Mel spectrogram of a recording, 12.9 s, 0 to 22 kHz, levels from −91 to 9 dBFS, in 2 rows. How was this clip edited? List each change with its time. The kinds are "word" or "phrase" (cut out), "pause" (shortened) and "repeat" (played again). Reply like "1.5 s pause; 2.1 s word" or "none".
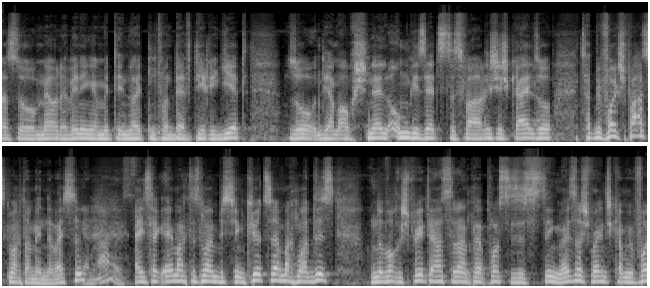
none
